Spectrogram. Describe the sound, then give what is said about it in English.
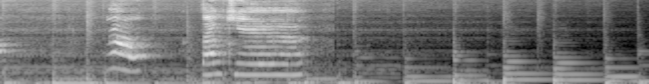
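A child voices two drawn-out, gliding meows, imitating a cat, over a steady bouncing musical backing. The meowing then stops and the plucky, rhythmic music continues alone. “My favorite animal is a cat. Meow. Meow, meow.”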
